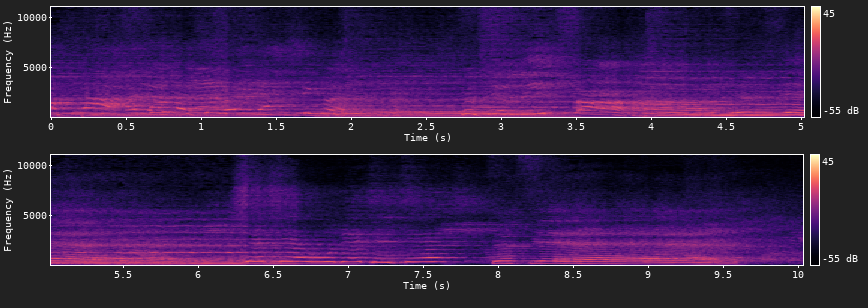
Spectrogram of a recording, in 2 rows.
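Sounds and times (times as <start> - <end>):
live band holding chords: 0.0 - 7.0.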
